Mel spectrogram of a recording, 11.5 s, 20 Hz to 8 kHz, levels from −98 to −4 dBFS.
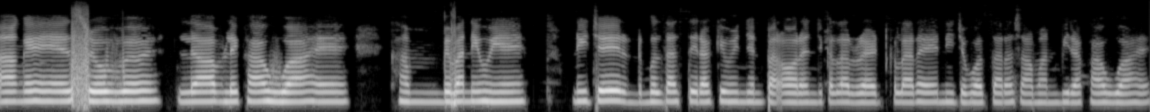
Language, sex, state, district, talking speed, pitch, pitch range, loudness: Hindi, female, Maharashtra, Dhule, 140 wpm, 215 Hz, 205-220 Hz, -25 LUFS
